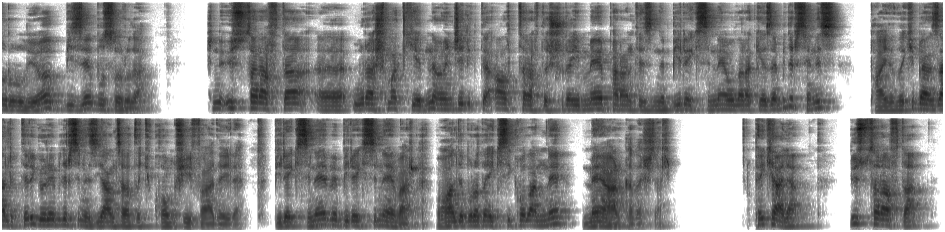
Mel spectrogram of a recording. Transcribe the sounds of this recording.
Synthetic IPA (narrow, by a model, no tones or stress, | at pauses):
o̞ɾulˠujo̞bizɛbuso̞ɾud̪a̰ | ʃimd̪iyst̪ʰːaɾaft̪ʰauːɾaʃmakʰje̞ɾinɛø̞nd͡ʒeiclʲɛʔalˠt̪ʰːaɾaft̪aʃuɾajɯmɛːpʰaɾant̪ʰe̞zind̪ɛbiɾɛcsinɛolˠaɾakjazabilʲiɾsiniz̥ | pʰajd̪ad̪acʰibɛnzæɾlʲiclʲe̞ɾiɟøɾe̞bilʲiɾsinizjant̪ʰaɾaft̪ʰacʰi̥kʰo̞mʃuifaːd̪ɛjlʲɛ̰b̥iɾɛcsinɛvɛbiɾɛcsinɛːva̰ɾ̥oɦalʲd̪ɛbuɾad̪aɛcsico̞lˠanːɛmɛa̰ɾkʰad̪a̰ʃlˠa̰ɾ̥ | pʰecʰihalʲaː | yst̪ʰːaɾaft̪a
